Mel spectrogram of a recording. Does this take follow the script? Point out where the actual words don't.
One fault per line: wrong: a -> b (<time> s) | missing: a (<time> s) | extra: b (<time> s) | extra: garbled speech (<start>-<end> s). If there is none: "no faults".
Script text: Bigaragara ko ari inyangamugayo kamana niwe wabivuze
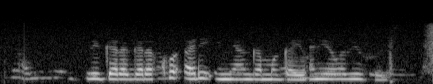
missing: kamana (3.0 s)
